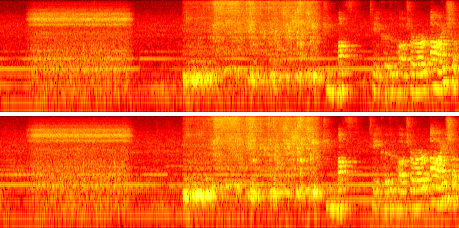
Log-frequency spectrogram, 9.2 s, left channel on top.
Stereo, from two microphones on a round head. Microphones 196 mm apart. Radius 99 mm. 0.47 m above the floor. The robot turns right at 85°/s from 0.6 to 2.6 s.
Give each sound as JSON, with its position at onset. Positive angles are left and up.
{"t": 3.6, "sound": "a running tap", "side_deg": -5, "distance_m": 0.7}
{"t": 6.5, "sound": "a woman speaking", "side_deg": -45, "distance_m": 1.8}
